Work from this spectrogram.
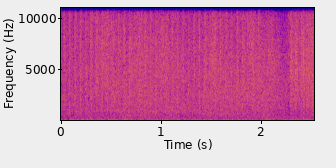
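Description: Dense, continuous shotgun fire from a competitive video game match, Nexzil versus Duplex, with overlapping blasts forming a steady loud barrage throughout.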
